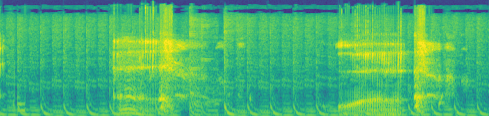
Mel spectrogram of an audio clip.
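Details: Girl, stated as genuine and not faked, producing two long, loud, drawn-out burps over a steady electronic music beat; burping.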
